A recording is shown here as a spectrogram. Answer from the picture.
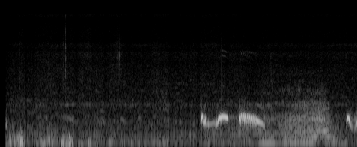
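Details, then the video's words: Spotted dove cooing, from a lure recording meant to provoke rival males: a few seconds of low rumbling background, then loud bowed coos with a rising-falling shape and a short final note. "Suara tekukur paling di cari lawan"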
